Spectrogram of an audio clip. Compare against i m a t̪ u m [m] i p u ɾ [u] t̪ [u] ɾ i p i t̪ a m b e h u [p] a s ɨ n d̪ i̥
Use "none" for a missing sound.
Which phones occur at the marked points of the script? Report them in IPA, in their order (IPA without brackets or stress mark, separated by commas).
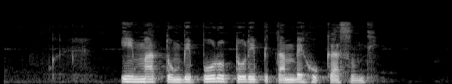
b, u, u, k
